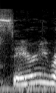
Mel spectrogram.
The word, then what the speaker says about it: Saare: Saare rhymes with fairy.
